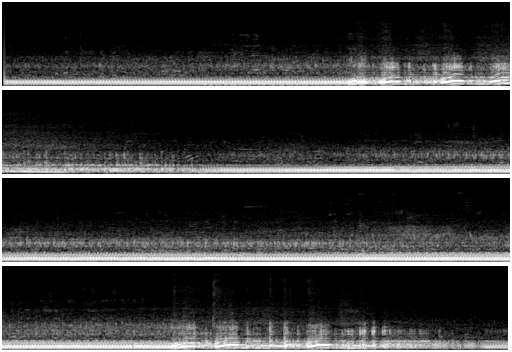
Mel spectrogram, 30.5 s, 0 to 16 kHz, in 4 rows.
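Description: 2023 BMW M4 CSL's twin-turbo 3.0-litre straight-six idling steadily, blipped three times in quick succession about five seconds in and three more times near the end, each rev rising and falling quickly.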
